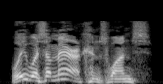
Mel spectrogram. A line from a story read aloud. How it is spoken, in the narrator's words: Whitney cried at last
